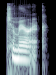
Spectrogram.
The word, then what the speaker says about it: turmeric: Like reaffirmed my mispronunciation of turmeric. Did I say it right? – Turmeric. – Turmeric. See, I'm trying to like rhyme it with like America or something in my head so I don't say it how America.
